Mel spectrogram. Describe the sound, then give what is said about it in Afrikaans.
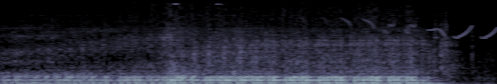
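A motorcycle engine rumbles, throbbing steadily as it pulls up in a home's driveway in the morning, then cuts off abruptly near the end, leaving a few faint chirps of birds in the quiet. “Maar die volgende oggend hoor sy 'n motorfiets buite in hulle oprit stilling.”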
